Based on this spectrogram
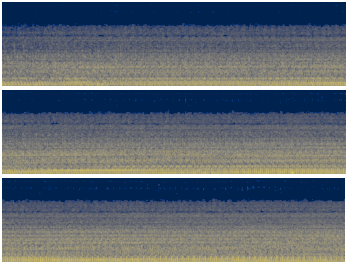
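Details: Mini Cooper D three-cylinder diesel at steady idle: uneven low rattle and clatter riding underneath from a broken dual mass flywheel, which holds the clutch springs and fails through wear and tear; juddering after lifting the clutch is described.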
